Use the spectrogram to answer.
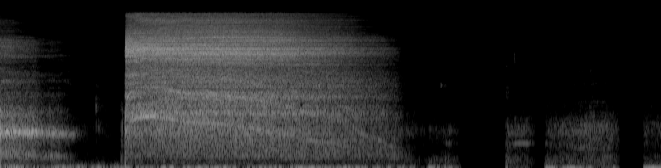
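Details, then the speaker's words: A long forceful breath out lasting about three seconds, then quiet handling sounds: emptying the lungs before inhaling from a DuoResp Spiromax inhaler, in a demonstration. "you just put this in your mouth and forcefully suck the area so but first take the air out right so"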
